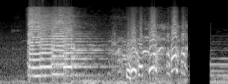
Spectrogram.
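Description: A loud human voice: a long, steady held shout, then rapidly wavering, laugh-like sounds, cut off abruptly just before the end.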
